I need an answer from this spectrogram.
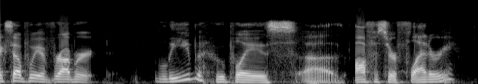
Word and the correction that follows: Flaherty: And I don't know if I pronounce that right. Flaherty? – Yeah. – Flaherty.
